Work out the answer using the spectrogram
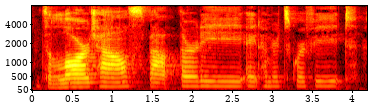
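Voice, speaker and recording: Woman, slightly low voice, unhurried delivery, short listed phrases, matter-of-fact property tour narration. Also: flat delivery. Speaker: property renovation presenter. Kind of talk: informal walkthrough narration. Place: inside a house, walking through rooms.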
